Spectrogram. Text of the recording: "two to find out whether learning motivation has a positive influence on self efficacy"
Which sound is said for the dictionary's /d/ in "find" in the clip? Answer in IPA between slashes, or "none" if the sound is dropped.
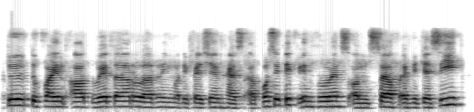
/d/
